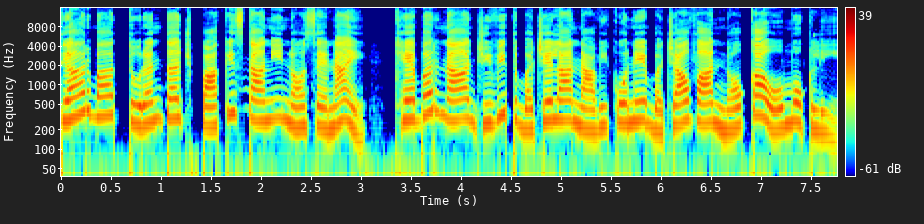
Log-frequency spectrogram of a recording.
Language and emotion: Gujarati, neutral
